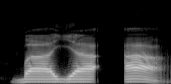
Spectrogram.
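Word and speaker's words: بَايَعَ: Ini huruf ain, bukan huruf a. Jadi kalau membacanya berdua, baya'a. Nah, itu bilang sama kawan yang baca a itu, ini ain kawan, bukan a. Jadi membacanya baya'a. Hidungnya itu dimainkan.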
